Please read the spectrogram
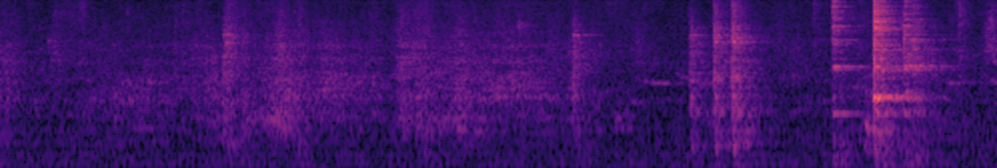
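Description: A spoon stirring soup mix in a stainless steel pot of hot water, with scattered light clinks and scrapes against the pot, and a louder ringing clink near the end.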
